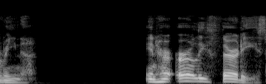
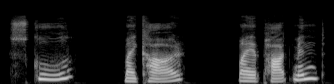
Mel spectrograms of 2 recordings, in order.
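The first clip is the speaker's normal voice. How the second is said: put-on higher woman's voice with a light Eastern European accent; 7 semitones higher, slower than usual. Adita teasing Tom in the grocery aisle, Eastern European accent. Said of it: "In a light Eastern European accent".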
